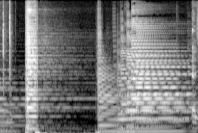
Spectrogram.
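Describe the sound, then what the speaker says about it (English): An Ibanez Montage hybrid guitar with built-in chorus strums two chords, one after the other, each ringing out with a shimmering, slightly wavering tone. "It also has built-in chorus."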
